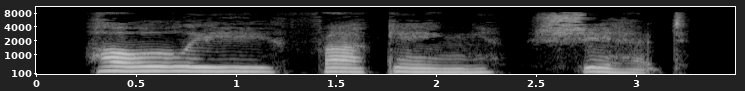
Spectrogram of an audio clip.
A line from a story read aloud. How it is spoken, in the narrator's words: Jared Norcross breathed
